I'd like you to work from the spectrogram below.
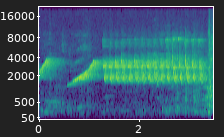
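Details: Northern Cardinal in Georgia, July, one of several varied sounds from the same individual: two clear upslurred whistles, then a fast, even run of repeated chipping notes lasting about two seconds.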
